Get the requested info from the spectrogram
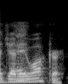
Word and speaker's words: Jahdae Walker: Then there was the final pass of the regular time at, from Jahdae Walker. Is that how you say his name? – Yeah, Jahdae Walker.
